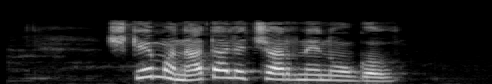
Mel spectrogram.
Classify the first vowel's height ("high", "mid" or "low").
mid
